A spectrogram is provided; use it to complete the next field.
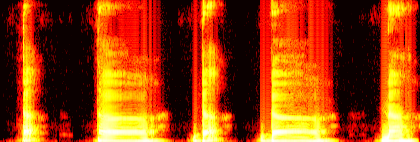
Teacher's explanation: ಐದು ತಾಲವ್ಯ ಅಕ್ಷರಗಳಿವೆ ಮೂರನೆದಾಗಿ ಟ ವರ್ಗ ಈ ಅಕ್ಷರಗಳು ಮೂರ್ಧನ್ಯ ಭಾಗದಲ್ಲಿ ಅಂದರೆ ನಾಲಿಗೆಯನ್ನು ಹಿಂದೆ ಚಾಚಿ ಬಾಯಿಯ ಮೇಲ್ಭಾಗದಲ್ಲಿ ಸ್ಪರ್ಶಿಸಿದಾಗ ಉಚ್ಚಾರಗೊಳ್ಳುವುದರಿಂದ ಇವುಗಳನ್ನು ಮೂರ್ಧನ್ಯಾಕ್ಷರಗಳು ಎನ್ನುವರು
